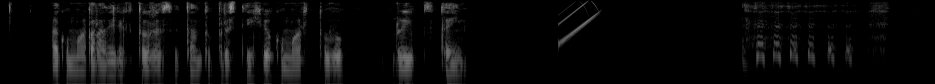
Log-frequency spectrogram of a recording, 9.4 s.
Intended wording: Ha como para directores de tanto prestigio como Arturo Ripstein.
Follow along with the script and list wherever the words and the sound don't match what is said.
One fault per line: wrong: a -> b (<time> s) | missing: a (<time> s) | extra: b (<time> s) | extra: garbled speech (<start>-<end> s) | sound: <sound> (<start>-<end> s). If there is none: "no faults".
sound: chirp (5.6-6.0 s)
sound: laugh (7.4-9.0 s)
